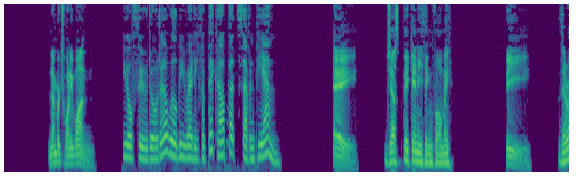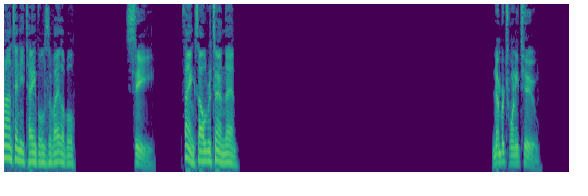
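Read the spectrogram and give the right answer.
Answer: C: Thanks, I'll return then.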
